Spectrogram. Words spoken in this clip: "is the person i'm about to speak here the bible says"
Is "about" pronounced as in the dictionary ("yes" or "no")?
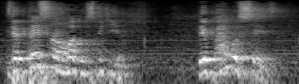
no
